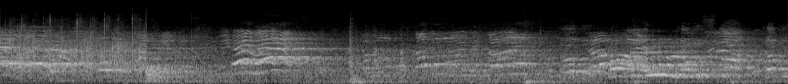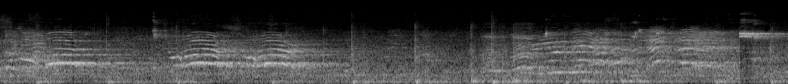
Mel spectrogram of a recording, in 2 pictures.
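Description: Basketball sneakers squeak sharply on a hardwood court in a large echoing gym.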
